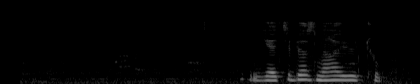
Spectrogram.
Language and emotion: Russian, neutral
